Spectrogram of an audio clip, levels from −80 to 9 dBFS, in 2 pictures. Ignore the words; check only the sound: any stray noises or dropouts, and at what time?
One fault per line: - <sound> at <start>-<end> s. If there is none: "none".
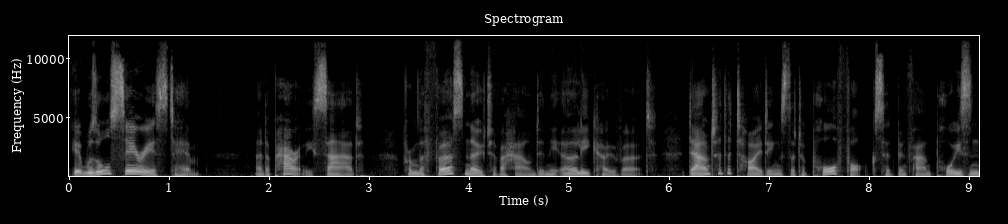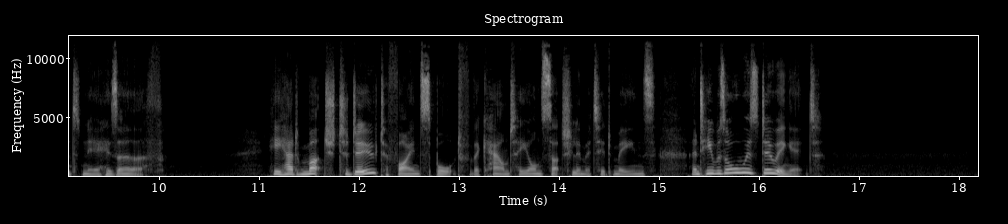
none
